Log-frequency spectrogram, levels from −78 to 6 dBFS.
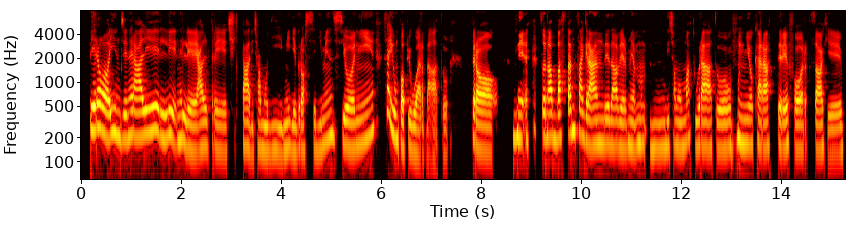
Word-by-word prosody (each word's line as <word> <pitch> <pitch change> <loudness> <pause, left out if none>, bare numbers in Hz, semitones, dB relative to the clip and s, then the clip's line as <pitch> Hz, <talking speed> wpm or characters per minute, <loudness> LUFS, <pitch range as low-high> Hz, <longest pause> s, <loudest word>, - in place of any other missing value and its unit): Però 245 -4 +8
in 220 +1 +2
generale, 215 +4 +2
le 200 -2 0
nelle 155 -7 -1
altre 145 -2 -2
città, 155 +3 -3
diciamo 140 +1 -5
di 135 -1 -8
medie, 145 -2 -4
grosse 140 +2 -5
dimensioni, 175 - -2 0.2
sei 410 - +1
un 195 -2 +1
po' 155 -4 +4
più 150 - -3
guardato, 135 - -3 0.4
però 140 -2 +4 0.4
ne 195 -1 0 0.2
sono 205 -1 +2
abbastanza 205 +4 +3
grande 170 -1 +2
da 160 -1 +1
avermi 155 0 -3
a - - -5
mhmm, 155 -2 -8
diciamo 160 -1 -6
maturato 155 -3 -1
un 185 -3 -1
mio 165 -1 -4
carattere 155 -1 0
e 165 - +1
forza 145 -2 0
che 130 0 -6
160 Hz, 135 wpm, -22 LUFS, 150-200 Hz, 0.4 s, Però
